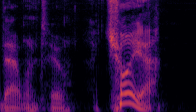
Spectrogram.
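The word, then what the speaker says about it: Cholla: Choya. Yeah, it's not Chola or Cholo, which is C H O L O.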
